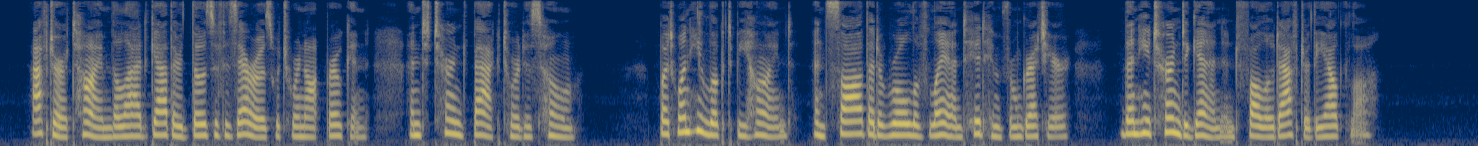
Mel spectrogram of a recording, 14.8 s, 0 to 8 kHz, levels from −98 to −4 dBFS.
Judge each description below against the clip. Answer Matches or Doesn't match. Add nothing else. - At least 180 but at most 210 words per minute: Matches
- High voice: Matches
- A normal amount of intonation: Matches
